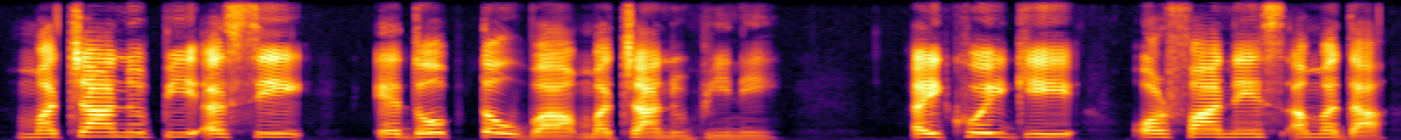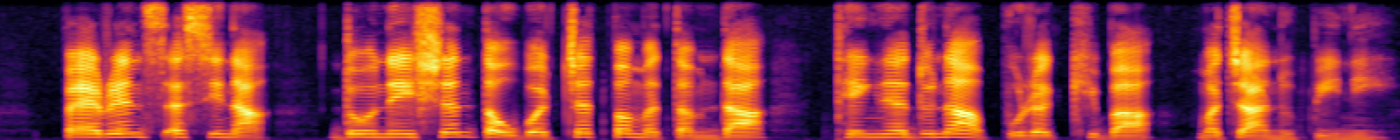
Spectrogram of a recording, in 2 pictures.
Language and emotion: Manipuri, neutral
